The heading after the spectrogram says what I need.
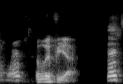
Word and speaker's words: Polyphia: And it's pronounced Polyphia.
